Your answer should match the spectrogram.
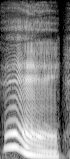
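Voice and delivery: ordinary delivery

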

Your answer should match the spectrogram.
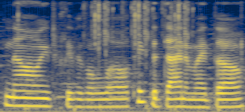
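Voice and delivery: ordinary talk

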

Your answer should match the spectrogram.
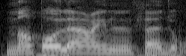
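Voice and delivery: the ط in مطلع bounced with a clear echo; قلقلة في مطلع; qalqala on مطلع. Shown as a demonstration. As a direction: chant مطلع الفجر with an echoing ط and ج. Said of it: "شوف القلقلة".

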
